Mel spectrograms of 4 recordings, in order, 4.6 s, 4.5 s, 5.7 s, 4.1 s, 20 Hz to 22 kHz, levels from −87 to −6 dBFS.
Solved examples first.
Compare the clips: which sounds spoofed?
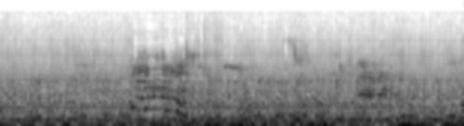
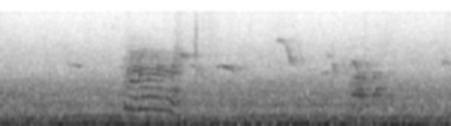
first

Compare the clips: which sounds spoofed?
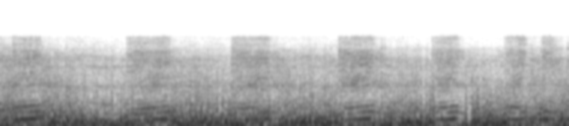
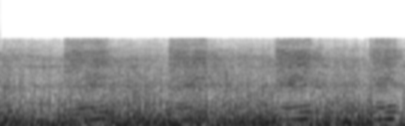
second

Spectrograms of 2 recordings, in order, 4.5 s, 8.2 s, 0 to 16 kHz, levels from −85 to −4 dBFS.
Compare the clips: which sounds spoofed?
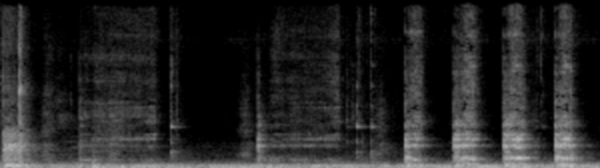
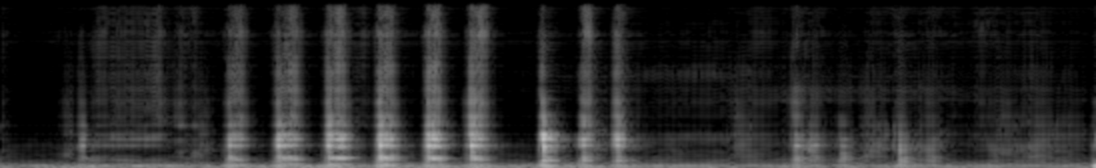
second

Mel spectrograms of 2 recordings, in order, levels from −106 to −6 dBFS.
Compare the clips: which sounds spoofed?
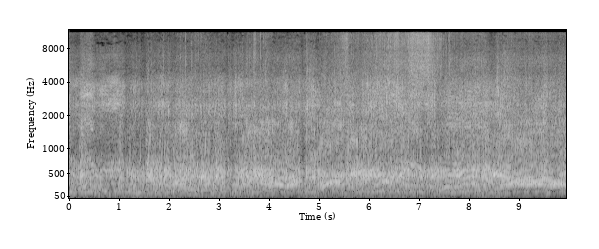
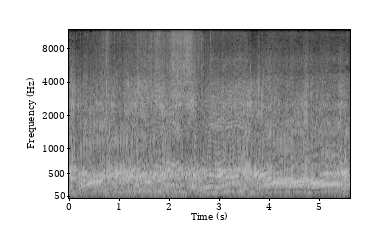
first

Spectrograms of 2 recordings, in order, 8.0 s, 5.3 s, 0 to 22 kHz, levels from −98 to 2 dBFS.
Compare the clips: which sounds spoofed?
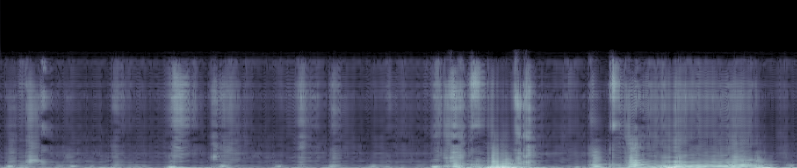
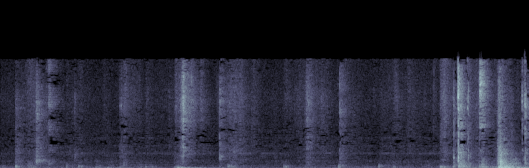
first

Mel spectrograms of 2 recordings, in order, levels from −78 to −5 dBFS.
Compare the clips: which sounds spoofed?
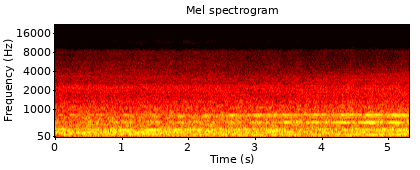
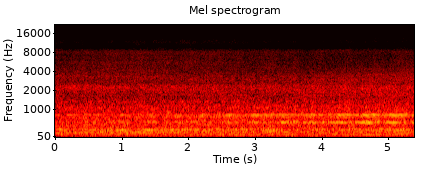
second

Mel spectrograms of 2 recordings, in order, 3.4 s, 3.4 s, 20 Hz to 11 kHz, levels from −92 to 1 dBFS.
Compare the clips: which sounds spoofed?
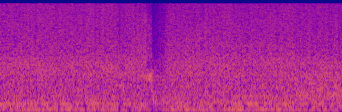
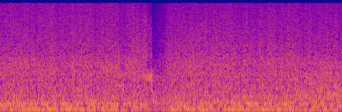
second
